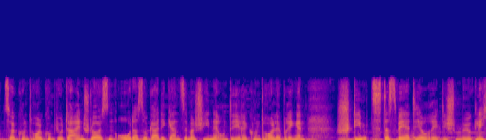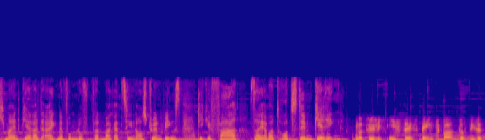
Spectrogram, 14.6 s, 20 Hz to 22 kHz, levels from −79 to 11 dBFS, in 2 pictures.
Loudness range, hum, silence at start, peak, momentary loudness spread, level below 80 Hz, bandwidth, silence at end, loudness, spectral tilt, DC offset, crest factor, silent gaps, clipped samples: 1 LU; none; 0 s; -8 dBFS; 4 LU; -32 dBFS; 10 kHz; 0 s; -23 LUFS; -5.5 dB/octave; under 0.1%; 14 dB; none; under 0.1%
